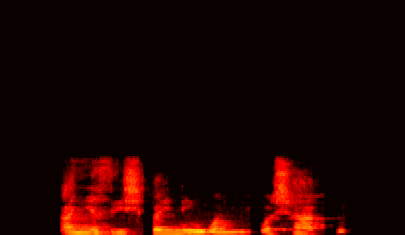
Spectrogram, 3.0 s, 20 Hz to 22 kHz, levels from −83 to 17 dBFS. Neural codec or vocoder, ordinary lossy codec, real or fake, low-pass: vocoder, 44.1 kHz, 128 mel bands, Pupu-Vocoder; Opus, 64 kbps; fake; 7.2 kHz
